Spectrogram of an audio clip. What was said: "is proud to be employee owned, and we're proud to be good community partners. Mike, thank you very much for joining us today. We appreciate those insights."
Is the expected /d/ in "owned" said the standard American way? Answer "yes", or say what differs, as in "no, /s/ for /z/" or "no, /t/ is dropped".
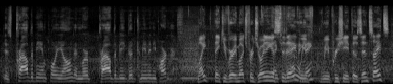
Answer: yes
